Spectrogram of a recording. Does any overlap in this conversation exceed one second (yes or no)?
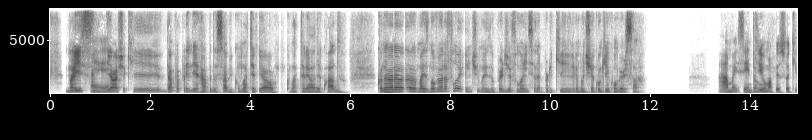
no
